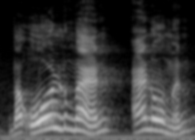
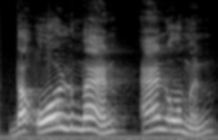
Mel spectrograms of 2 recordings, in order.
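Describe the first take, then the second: Both takes have the same delivery.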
